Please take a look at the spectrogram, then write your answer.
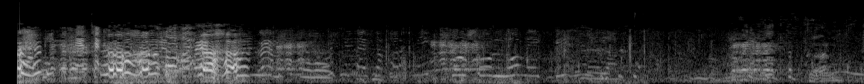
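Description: A goat bleats several times near a village wedding procession, its calls mixed with lively crowd chatter and people talking close by throughout.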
